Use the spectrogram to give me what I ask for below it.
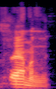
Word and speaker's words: salmon: rushy it's spelled salmon no but the L's silent supposed to be silent salmon salmon so yes I'm dressed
